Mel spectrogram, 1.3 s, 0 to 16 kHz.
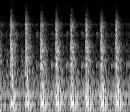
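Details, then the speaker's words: CAT 950M wheel loader diesel bought with a knocking engine, during injector solenoid cylinder cutout test: even pulses about six or seven a second stay unchanged when cylinder five is cut out; cylinder five dead, cylinder three suspected rod knock. "See, there's no change. Now, watch when it cuts back in. You didn't hear anything change. So, cylinder five ain't doing nothing."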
